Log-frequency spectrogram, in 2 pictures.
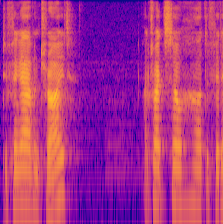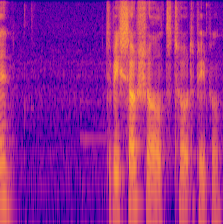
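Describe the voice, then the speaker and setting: Visual novel schoolgirl read by a man, bitter and brooding, gravelly edge, quietly menacing. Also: a little high, moderate pace, voice pushed up. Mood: pained. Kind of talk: dramatic read-aloud of game dialogue.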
